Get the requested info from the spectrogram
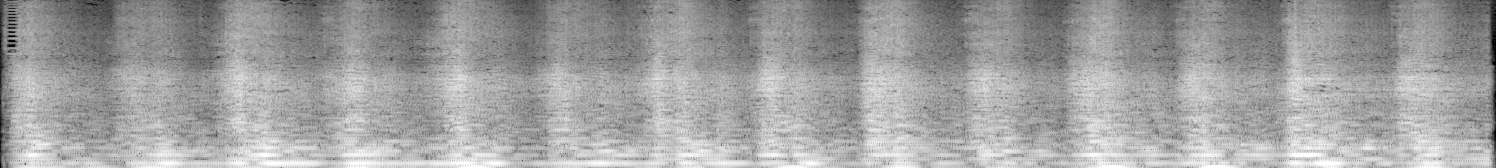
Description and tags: an electrical violin sound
